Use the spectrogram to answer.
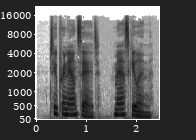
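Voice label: to pronounce it, English, female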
